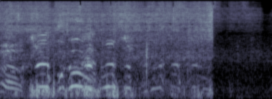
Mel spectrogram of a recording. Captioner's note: all chuckling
